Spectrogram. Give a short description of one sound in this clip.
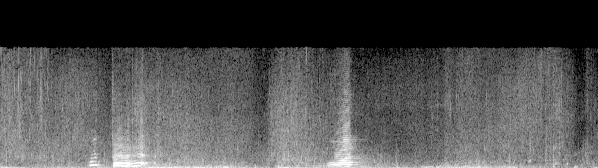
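Water splashes as it is thrown from a bucket.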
